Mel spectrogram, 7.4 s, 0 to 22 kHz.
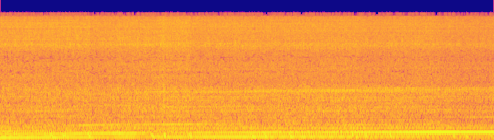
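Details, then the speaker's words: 1967 International Scout 800: steady, even idle that picks up cleanly when the throttle is blipped, no knocks or misses; starts right up every time, engine healthy. "It starts right up every time. So here she is running."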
